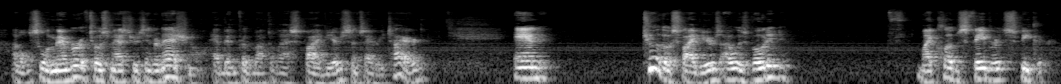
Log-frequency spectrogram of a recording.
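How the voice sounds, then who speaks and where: A man talks at a moderate pace and medium pitch, with ordinary pitch variation and long, frequent pauses. Noticeable background noise and audible room echo surround his voice. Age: 70s. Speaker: retired Marine veteran and competitive shooter. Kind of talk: audition video monologue.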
